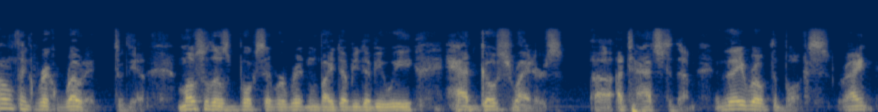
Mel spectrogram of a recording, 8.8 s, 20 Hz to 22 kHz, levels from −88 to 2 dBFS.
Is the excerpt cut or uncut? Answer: cut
